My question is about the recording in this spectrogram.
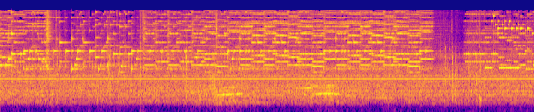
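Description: Background music of scattered, high, chime-like notes ringing one after another, with a short drop in level a little before the end.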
